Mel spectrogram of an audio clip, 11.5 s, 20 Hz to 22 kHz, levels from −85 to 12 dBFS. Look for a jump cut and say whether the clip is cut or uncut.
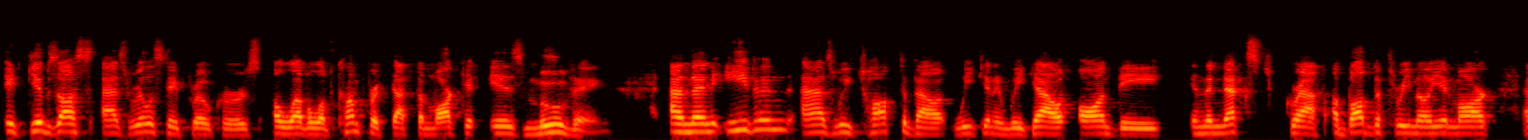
uncut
